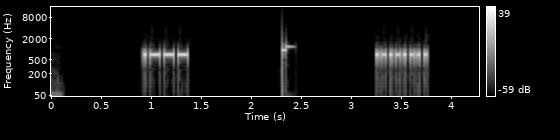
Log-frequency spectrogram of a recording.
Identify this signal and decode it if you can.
Morse code, heard as a keyed tone, about 36 wpm, 700 Hz. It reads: J <HH>
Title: Single Character (Letter:Number:Punctuation:Prosign) Alt 35wpm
